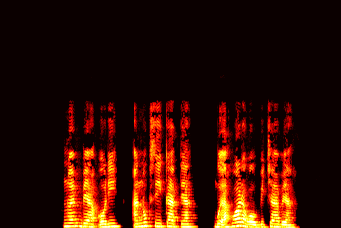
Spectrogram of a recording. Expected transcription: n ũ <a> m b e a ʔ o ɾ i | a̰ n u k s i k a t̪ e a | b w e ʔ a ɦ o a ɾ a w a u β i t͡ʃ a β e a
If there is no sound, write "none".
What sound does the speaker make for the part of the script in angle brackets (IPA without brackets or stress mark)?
e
